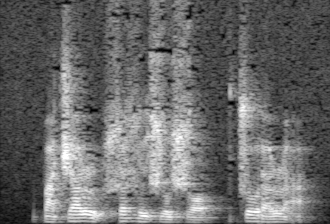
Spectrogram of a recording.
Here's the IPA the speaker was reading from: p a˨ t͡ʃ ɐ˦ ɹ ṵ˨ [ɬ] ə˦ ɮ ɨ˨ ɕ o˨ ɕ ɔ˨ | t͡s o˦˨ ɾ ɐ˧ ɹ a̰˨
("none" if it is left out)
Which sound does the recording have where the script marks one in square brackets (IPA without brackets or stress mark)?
ɬ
